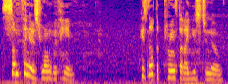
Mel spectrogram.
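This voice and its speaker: A woman's voice: lowish voice, big pitch swings, moderate pace, mellow, husky, heavily acted, poor audio. An actress with a Nigerian accent playing a stubborn, lovesick young woman who defends herself. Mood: defensive.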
